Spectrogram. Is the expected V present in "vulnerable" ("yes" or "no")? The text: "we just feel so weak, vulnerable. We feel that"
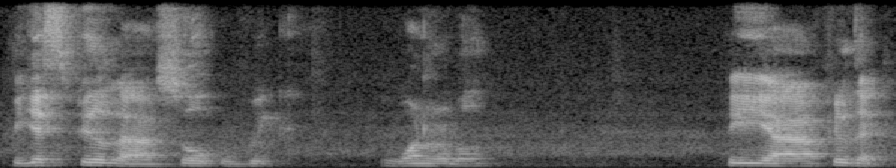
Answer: no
